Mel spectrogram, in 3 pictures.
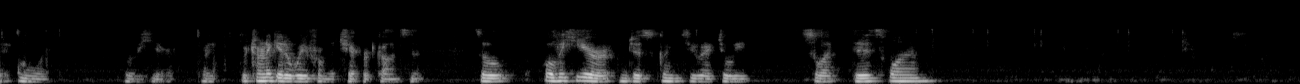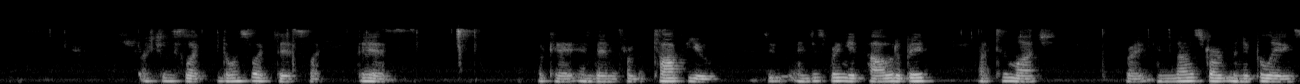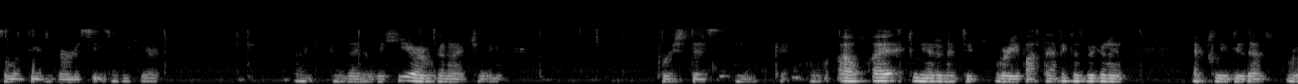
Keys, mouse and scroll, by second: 0.0-1.7 drag, 0.2 a, 0.6-2.1 middle drag, 2.4 middle click, 2.9 scroll up 1, 3.1-4.8 middle drag, 5.4-6.6 scroll down 1, 6.6-8.2 middle drag, 8.0-13.3 right drag, 13.5-19.1 right drag, 19.4 KP_7, 20.7 g, 22.8-24.3 drag, 22.8 a, 23.2-24.9 middle drag, 24.3-26.4 right drag, 25.2 g, 26.2-27.8 drag, 26.4 a, 27.1-33.8 middle drag, 30.2-33.7 right drag, 33.7 g, 34.4-36.1 drag, 35.0 a, 35.5-36.6 middle drag, 38.1 KP_1.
